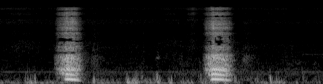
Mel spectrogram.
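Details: An Arabian horse gives two short, breathy, snort-like calls with a faint tonal edge, about 1.5 s apart; the owner calls it a strange sound heard only since acquiring Arabians.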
